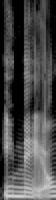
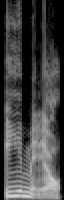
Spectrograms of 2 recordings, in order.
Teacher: So, it's not email. We don't stress mail. We stress e, the first sound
